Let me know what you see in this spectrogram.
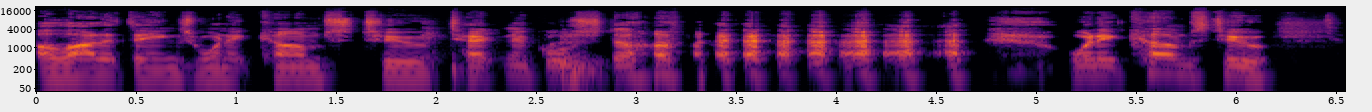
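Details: Adult male speaker; conversational speech.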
